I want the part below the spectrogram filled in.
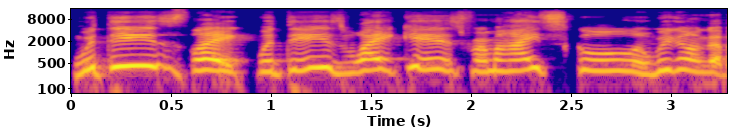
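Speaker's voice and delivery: put-on high, eager kid asking mom's permission; a teen girl pleading with her mom, high and eager; my own teen voice to mom. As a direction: pitch it way up like a hopeful teenager. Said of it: "The idea".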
